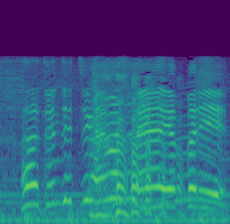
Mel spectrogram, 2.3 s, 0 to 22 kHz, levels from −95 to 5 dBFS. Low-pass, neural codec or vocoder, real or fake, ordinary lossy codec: none; none; real; none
